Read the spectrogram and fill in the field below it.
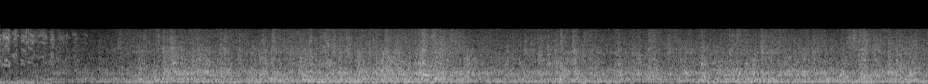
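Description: A heavy machine rumbles and clatters steadily.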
